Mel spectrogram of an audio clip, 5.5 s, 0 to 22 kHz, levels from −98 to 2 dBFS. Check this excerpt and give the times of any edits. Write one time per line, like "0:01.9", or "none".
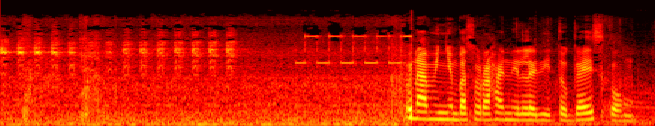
0:03.5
